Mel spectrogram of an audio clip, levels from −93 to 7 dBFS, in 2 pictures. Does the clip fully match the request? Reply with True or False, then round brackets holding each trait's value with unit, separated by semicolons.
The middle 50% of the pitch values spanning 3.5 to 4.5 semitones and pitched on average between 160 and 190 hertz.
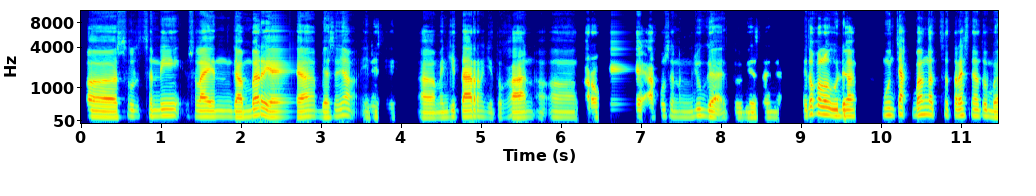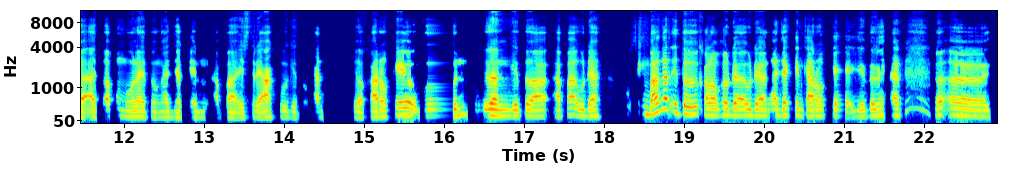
False (3.8 semitones; 140 Hz)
